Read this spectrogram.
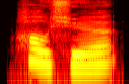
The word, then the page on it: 好学: hào xué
